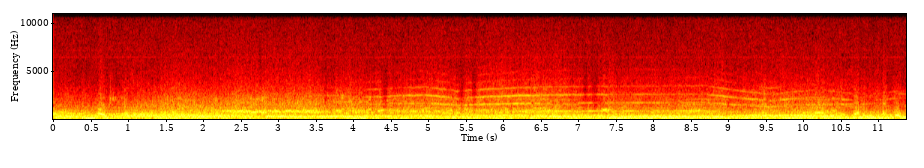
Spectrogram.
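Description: A car speeding in a police pursuit along the Embarcadero in a 1972 film, a loud continuous engine roar with a rising siren-like whine riding on top, close and unbroken.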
